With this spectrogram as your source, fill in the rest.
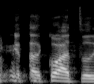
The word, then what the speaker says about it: Quetzalcoatl: Well, Quetzalcoatl is the right pronunciation, but I love how Americans pronounce Aztec names.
